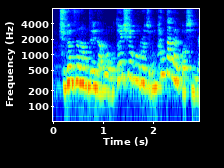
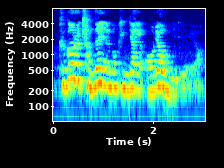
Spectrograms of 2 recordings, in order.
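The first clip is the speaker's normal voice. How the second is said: ordinary talk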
